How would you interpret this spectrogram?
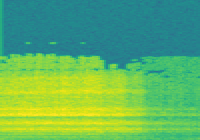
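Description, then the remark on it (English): Heavy, airy breathing of a person on a Comedy Central TV broadcast as I Can't Breathe appears on the screen: a long rushing exhale that fades, then a sharp new breath drawn in at the end, with no voices. “And the sound of a person breathing heavily.”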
